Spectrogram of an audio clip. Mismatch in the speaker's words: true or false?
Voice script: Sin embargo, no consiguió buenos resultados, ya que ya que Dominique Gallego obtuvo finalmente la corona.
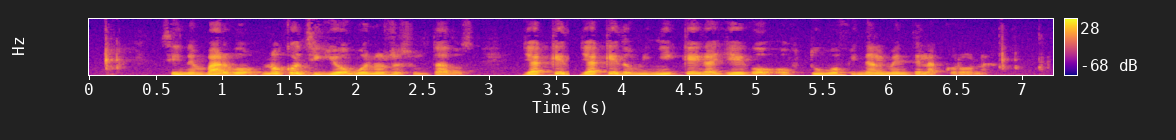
false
